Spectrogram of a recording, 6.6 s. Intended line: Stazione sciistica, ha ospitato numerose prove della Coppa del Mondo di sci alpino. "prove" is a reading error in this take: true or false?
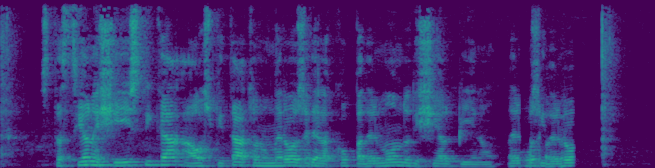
true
